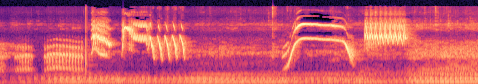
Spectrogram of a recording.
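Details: Pied myna song, a lure played to coax mynas that have stopped singing: whistled rising-and-falling arcs, buzzy stacked bursts and rapid rattling notes over a steady low droning hum.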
